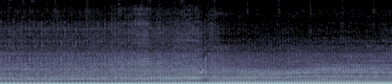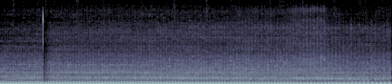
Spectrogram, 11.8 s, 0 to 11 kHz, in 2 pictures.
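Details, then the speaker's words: 1996 Suzuki King Quad 300 4x4 ATV single-cylinder just started after carburetor rebuild, air box and air filter off so likely slightly lean: steady low thump about four beats a second, even, no misses; normal running. "i think it's going to run good once we get the air box back on there"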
